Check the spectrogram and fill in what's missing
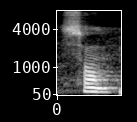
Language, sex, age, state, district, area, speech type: Bodo, male, 30-45, Assam, Chirang, rural, read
